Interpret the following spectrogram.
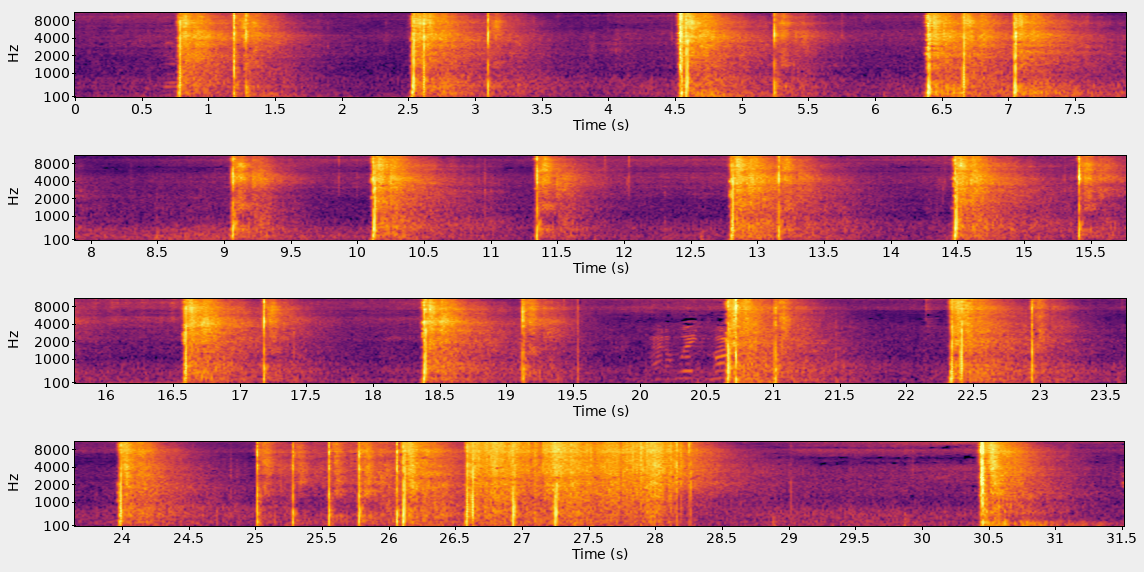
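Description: A repeating aerial firework fires shot after shot into the sky. There is a sharp bang every second or so, each trailing off in an echo. A quicker run of bangs and crackling comes near the end.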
